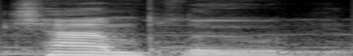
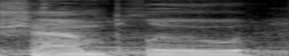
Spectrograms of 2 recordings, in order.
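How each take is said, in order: First: The word begins with a hard ch sound. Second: The word begins with a soft sh sound. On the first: "an actual ch sound" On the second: "like a soft ch"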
